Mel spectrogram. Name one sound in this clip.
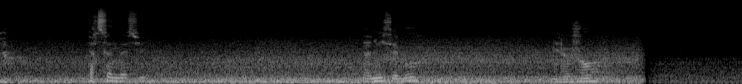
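A car drives along a tarmac road.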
